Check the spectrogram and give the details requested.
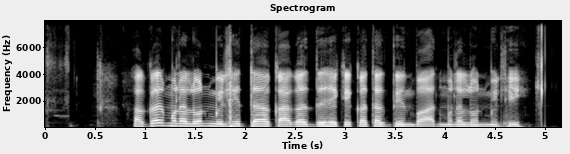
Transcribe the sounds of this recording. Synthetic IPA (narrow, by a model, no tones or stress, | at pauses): əɡəɾmulalonmil̤iːt̪əkaɡəd͡zd̪eɦekikət̪ək̚d̪iːnbad̪mulalonmil̤iː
